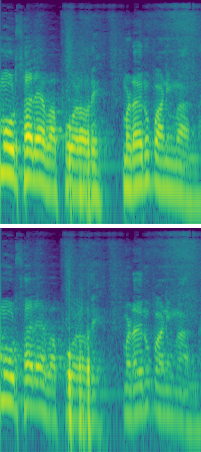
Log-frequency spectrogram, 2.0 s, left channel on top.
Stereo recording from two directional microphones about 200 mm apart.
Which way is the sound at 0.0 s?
45° left (ahead or behind).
